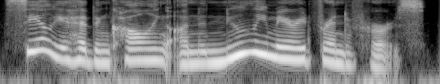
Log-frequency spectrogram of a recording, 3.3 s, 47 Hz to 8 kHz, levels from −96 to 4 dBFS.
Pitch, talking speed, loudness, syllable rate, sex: 215 Hz, 200 wpm, -14 LUFS, 4.8 syllables/s, female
